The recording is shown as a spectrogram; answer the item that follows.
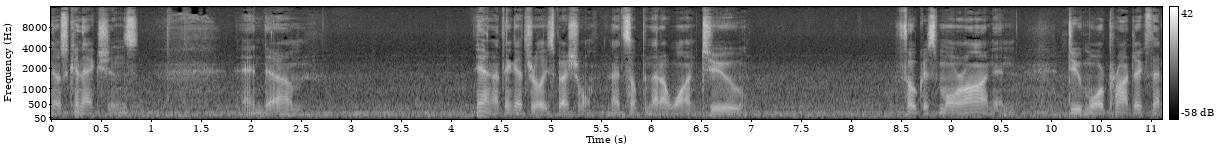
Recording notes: On my commute home, I used my iPhone to record a few thoughts that are milling around in my head. IPhone 6.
